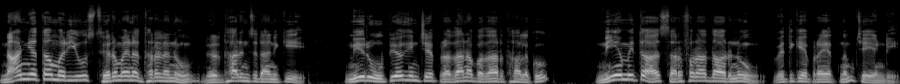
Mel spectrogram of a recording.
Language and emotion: Telugu, neutral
